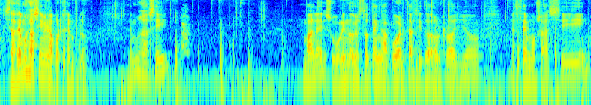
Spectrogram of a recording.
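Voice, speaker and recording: Gravelly man thinking aloud. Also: mid-range voice, fairly quick, pauses often, noisy background. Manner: chatty, unsure, thinking aloud to viewers. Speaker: gameplay video host. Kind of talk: casual gameplay commentary.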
